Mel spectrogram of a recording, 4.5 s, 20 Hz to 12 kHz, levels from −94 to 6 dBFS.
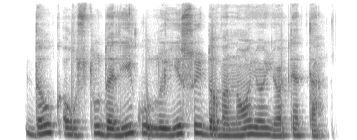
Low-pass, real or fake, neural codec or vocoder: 10.8 kHz; real; none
